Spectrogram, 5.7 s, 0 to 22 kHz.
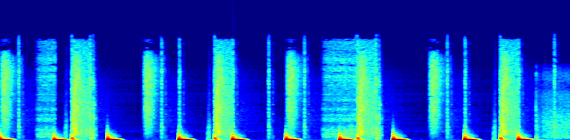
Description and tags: Drum Loop incorporating a Polaroid sample and a kick. 84BPM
